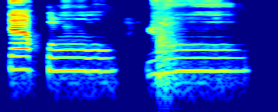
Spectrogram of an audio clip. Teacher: it is 2 counts long vowel, because it is waw sakina followed by dhamma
